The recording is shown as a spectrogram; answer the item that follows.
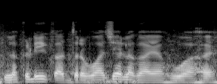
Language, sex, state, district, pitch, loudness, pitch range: Hindi, male, Haryana, Rohtak, 105 Hz, -13 LUFS, 95-115 Hz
